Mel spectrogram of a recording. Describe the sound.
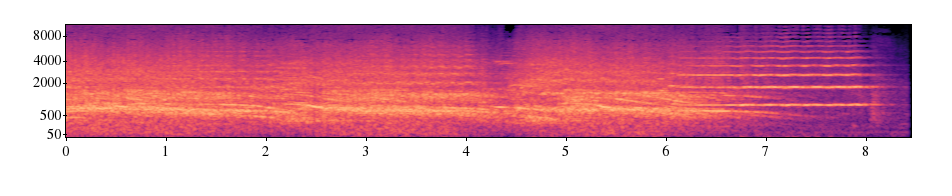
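An audience at a Krishna devotional gathering loudly and enthusiastically cheers to welcome a guest, a dense, steady roar of voices for about eight seconds. A sustained high tonal note joins near the end before everything cuts off sharply.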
